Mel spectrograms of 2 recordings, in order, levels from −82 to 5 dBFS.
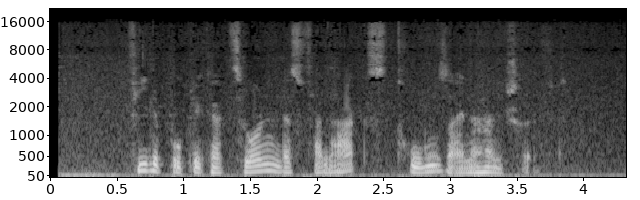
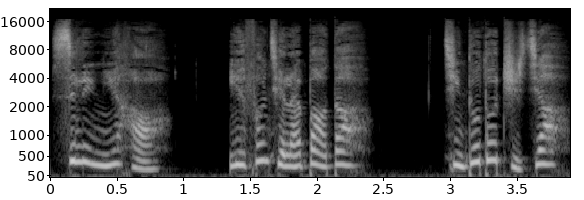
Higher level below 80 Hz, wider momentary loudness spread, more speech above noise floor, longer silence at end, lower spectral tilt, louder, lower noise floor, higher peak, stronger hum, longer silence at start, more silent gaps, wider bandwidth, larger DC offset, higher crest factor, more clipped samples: first, -32 dBFS vs -52 dBFS; first, 16 LU vs 10 LU; second, 21 dB vs 39 dB; about the same, 0.05 s vs 0.05 s; first, -7 dB/octave vs -2 dB/octave; first, -15 LUFS vs -22 LUFS; second, -35 dBFS vs -60 dBFS; first, 0 dBFS vs -6 dBFS; neither; about the same, 0.05 s vs 0 s; neither; about the same, 16.5 kHz vs 17.5 kHz; neither; about the same, 16 dB vs 16 dB; neither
